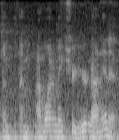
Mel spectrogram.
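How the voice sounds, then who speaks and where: A man's voice: mid-range voice, level tone, racing. A man talking to a child as a father, giving instructions and asking questions in a firm, correcting manner. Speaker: father leading a family table read. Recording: echoey room, background noise.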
